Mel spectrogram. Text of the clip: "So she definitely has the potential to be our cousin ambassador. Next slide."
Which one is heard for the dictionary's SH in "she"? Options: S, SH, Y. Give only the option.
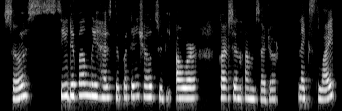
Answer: S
